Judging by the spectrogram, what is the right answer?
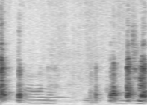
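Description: Chickens cluck in short clustered bursts close by, with a quiet pause in the middle and louder, busier clucking toward the end.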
